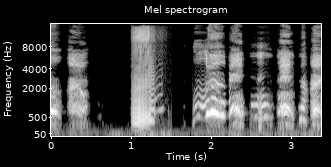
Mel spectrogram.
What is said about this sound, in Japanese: ブリブリ汚い音が出ちゃう。本当のおならじゃないのに、なんか恥ずかしいよ。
